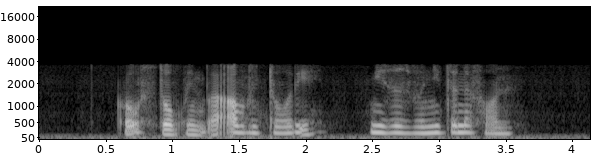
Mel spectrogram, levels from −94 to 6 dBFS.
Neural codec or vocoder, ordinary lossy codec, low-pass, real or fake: autoencoder, 22.05 kHz, a latent of 192 numbers a frame, VITS, trained on many speakers; AAC, 32 kbps; 3.6 kHz; fake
